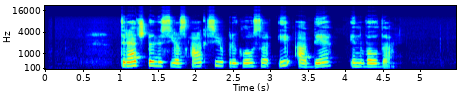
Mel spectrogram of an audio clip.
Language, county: Lithuanian, Kaunas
